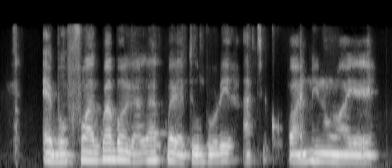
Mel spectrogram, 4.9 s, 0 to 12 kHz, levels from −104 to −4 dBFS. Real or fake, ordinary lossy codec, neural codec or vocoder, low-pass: fake; none; codec, 16 kHz, 2 kbps, X-Codec, HuBERT features, trained on balanced general audio; 7.2 kHz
